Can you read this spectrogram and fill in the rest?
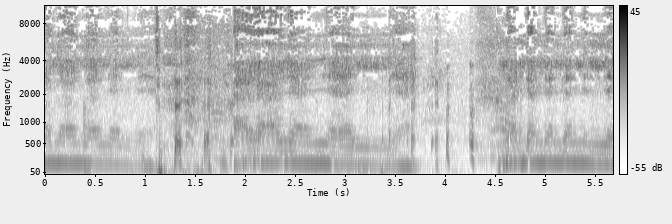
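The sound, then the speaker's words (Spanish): A dog makes eerie, speech-like vocalizations: drawn-out, wavering groans and moans with rising and falling pitch, several utterances broken by short pauses, fairly loud. “Es un perro, tío. No puede ser, si parece el principio de la obsesa.”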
